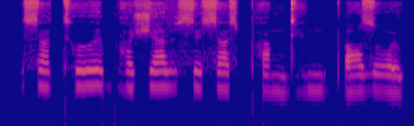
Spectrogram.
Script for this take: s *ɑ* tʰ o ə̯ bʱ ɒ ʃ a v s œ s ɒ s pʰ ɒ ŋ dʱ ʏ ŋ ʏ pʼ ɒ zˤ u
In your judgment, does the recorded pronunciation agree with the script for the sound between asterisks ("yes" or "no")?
no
